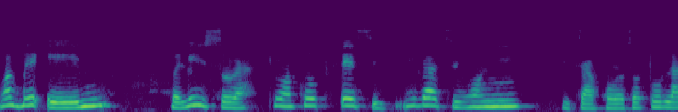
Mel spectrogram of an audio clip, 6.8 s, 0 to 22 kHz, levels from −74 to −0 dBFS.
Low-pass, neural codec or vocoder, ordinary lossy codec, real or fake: 7.2 kHz; codec, 16 kHz, 2 kbps, FreqCodec, larger model; none; fake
